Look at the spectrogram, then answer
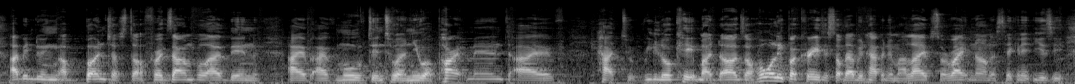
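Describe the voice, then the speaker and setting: A man talks at a very fast pace with fairly even intonation and a fairly low pitch. Light background noise can be heard. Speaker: cooking vlogger. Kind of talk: casual vlog chat. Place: kitchen. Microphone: phone near.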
